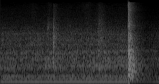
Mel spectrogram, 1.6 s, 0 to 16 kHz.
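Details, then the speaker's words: LG WT1101C/WT1201C washer: constant low motor hum with a couple of knocks; drain pump stuck running continuously, owner believes a firmware error. "now we can hear sounds you could hear that pump running continuously"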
